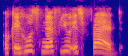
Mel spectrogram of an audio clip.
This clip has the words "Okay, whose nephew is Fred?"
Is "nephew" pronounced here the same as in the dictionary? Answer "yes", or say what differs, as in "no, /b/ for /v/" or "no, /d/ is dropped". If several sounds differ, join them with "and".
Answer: yes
